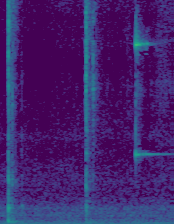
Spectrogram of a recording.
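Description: Laptop keys pressed, three short sharp clicks about half a second to a second apart, the last with a brief high ring. They are Tab and Space presses stepping through the setup screen while the touchpad is not working.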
